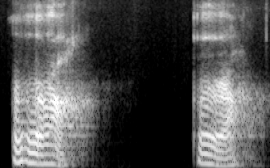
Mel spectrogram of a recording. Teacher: I kind of think of it like an American R, but then you bring your tongue further back. So it becomes ra, ra. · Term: retroflex ra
